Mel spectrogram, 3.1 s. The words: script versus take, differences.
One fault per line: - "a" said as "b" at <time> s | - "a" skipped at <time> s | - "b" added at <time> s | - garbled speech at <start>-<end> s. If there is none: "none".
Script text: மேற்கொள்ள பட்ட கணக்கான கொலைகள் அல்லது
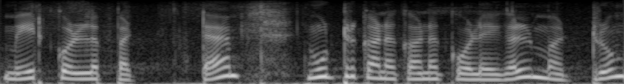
- "நூற்று" added at 1.5 s
- "அல்லது" said as "மற்றும்" at 2.7 s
